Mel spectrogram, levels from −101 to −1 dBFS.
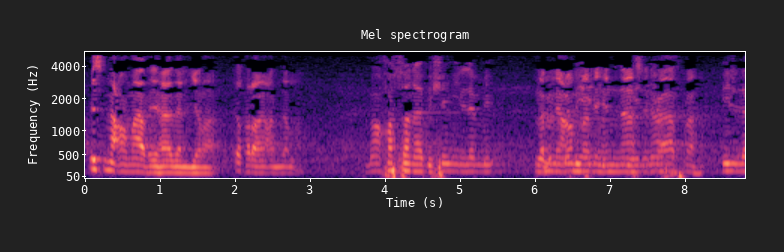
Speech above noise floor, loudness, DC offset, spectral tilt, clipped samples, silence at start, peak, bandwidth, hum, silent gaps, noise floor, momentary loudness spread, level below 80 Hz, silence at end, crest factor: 27 dB; -33 LUFS; under 0.1%; -8 dB/octave; under 0.1%; 0 s; -12 dBFS; 5.2 kHz; none; none; -60 dBFS; 15 LU; -48 dBFS; 0 s; 20 dB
